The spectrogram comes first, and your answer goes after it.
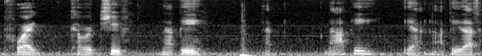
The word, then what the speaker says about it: Napi: Napi? Yeah, Napi. That's how it's pronounced.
